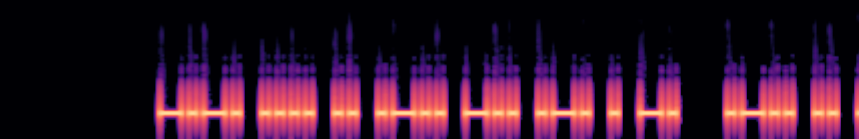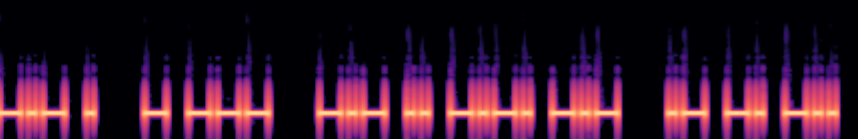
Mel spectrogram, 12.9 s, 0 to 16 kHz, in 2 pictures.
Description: Morse code, heard as a keyed tone, about 22 wpm, 700 Hz. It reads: CHILDREN LIKE TO KICK AND
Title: Sentences from Top 1300 Words 22wpm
